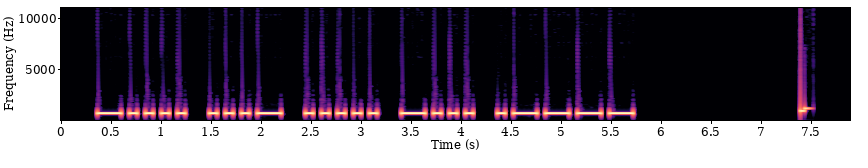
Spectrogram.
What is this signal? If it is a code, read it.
Morse code, heard as a keyed tone, about 15 wpm, 700 Hz. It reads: 6V5B1
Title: Five Challenging Letter-Number Combinations 15wpm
